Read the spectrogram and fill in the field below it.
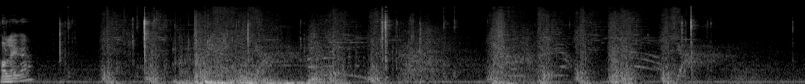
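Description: Game sound effects of combat clash and whoosh.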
